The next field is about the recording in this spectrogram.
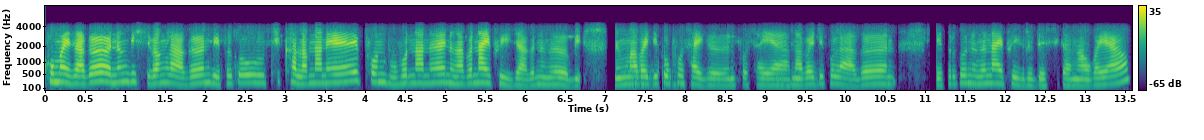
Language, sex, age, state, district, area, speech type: Bodo, female, 18-30, Assam, Chirang, urban, conversation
